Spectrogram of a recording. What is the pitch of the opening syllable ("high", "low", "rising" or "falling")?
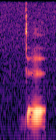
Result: low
